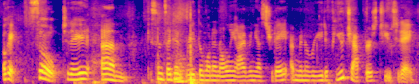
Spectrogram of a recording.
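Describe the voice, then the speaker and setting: A woman's voice: on the low side, fairly quick, darkish tone, slight background noise, poor audio. A woman reading a children's novel aloud expressively, as a teacher does for students, speaking directly to young listeners.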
